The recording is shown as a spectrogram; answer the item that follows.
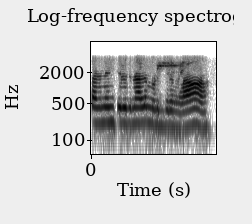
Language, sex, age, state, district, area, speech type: Tamil, female, 18-30, Tamil Nadu, Dharmapuri, rural, conversation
